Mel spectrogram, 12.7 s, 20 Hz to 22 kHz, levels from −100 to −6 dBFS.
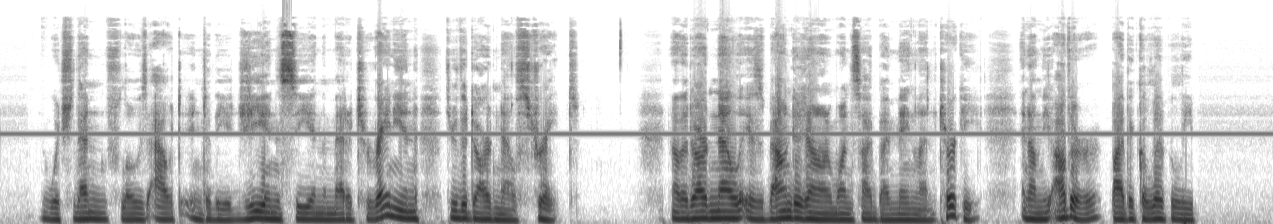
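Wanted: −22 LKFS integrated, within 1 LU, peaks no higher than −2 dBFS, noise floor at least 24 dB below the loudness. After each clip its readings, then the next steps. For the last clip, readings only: share of clipped samples 0.5%; peaks flattened at −17.5 dBFS; interfering tone 1,900 Hz; level of the tone −49 dBFS; integrated loudness −28.5 LKFS; sample peak −17.5 dBFS; target loudness −22.0 LKFS
→ clipped peaks rebuilt −17.5 dBFS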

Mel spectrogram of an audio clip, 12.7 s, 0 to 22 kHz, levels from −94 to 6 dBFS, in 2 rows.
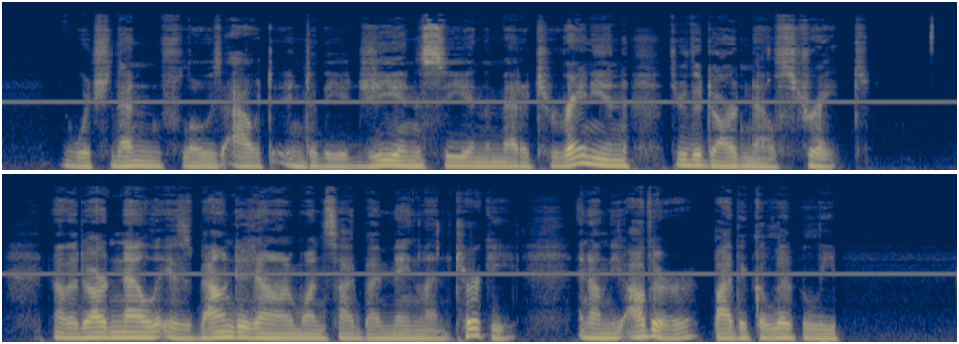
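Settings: share of clipped samples 0.0%; interfering tone 1,900 Hz; level of the tone −49 dBFS
→ notch filter 1,900 Hz, Q 30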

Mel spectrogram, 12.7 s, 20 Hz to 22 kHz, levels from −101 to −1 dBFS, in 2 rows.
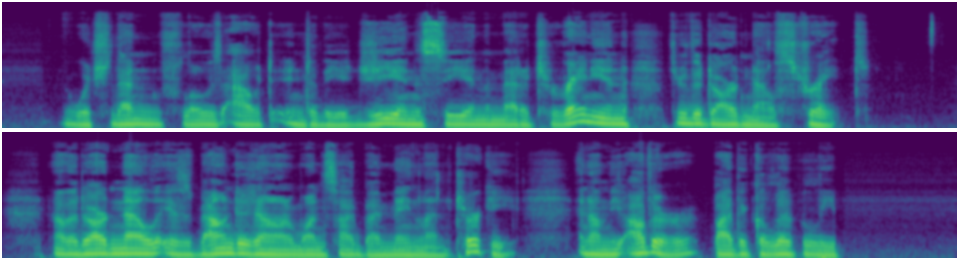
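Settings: interfering tone none found; integrated loudness −28.0 LKFS; sample peak −10.5 dBFS; target loudness −22.0 LKFS
→ level +6 dB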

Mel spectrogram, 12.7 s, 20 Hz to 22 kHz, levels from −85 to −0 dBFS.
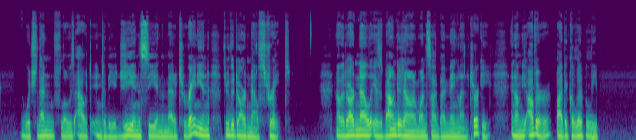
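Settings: integrated loudness −22.0 LKFS; sample peak −4.5 dBFS; background noise floor −65 dBFS

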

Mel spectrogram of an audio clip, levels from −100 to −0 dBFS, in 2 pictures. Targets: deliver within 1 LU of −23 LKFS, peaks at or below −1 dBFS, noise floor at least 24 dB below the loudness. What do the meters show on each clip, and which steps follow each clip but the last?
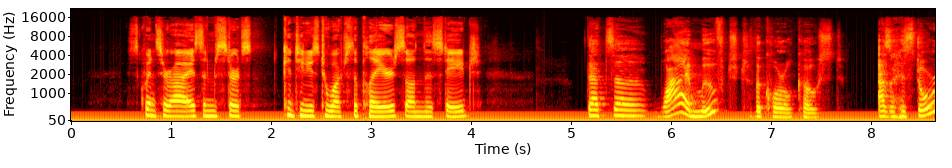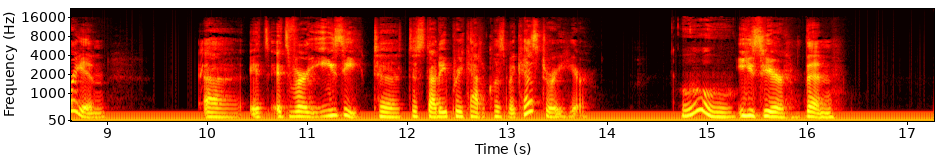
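crackle rate 23 per second; mains hum 60 Hz; hum harmonics up to 300 Hz; level of the hum −35 dBFS; integrated loudness −24.5 LKFS; sample peak −5.5 dBFS; target loudness −23.0 LKFS
→ click removal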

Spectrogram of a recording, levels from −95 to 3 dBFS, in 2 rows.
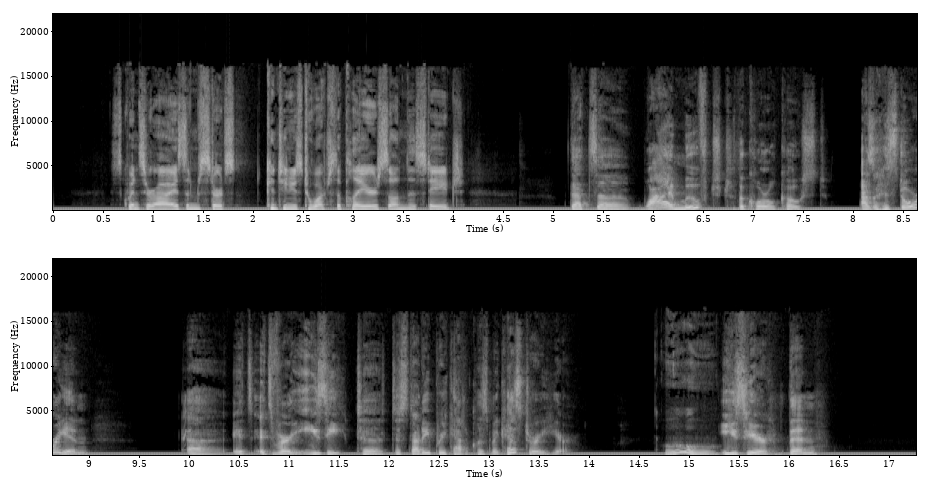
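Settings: crackle rate 0.058 per second; mains hum 60 Hz; hum harmonics up to 300 Hz; level of the hum −36 dBFS
→ mains-hum notches 60/120/180/240/300 Hz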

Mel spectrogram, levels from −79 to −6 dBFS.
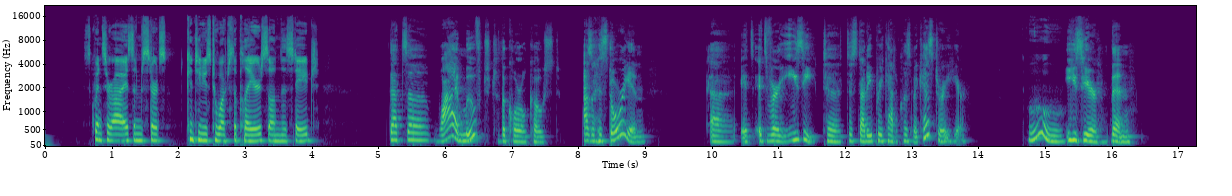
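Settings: mains hum none found; integrated loudness −24.5 LKFS; sample peak −5.5 dBFS; target loudness −23.0 LKFS
→ level +1.5 dB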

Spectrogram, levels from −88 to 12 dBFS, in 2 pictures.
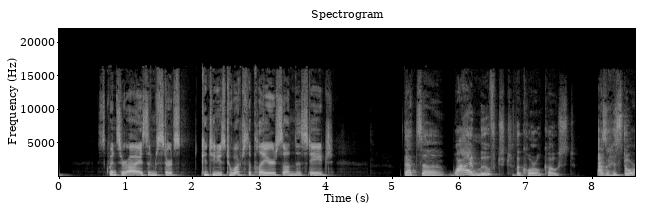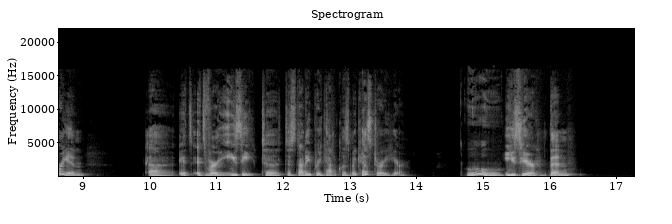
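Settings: integrated loudness −23.0 LKFS; sample peak −4.0 dBFS; background noise floor −84 dBFS

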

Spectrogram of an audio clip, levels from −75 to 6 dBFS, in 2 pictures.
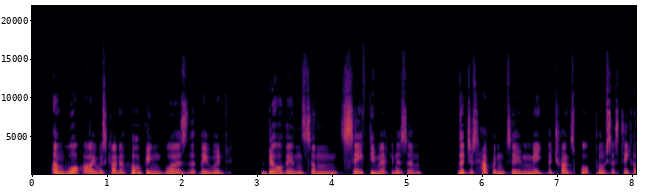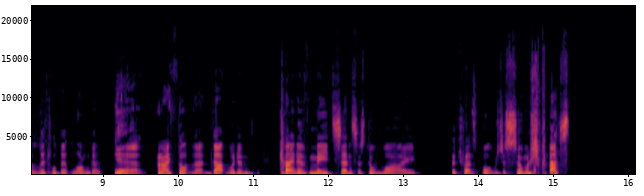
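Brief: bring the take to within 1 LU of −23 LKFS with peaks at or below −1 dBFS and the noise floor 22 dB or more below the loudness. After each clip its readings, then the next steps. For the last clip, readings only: crackle rate 19 per second; integrated loudness −31.0 LKFS; sample peak −12.0 dBFS; target loudness −23.0 LKFS
→ click removal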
